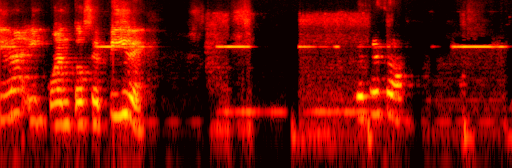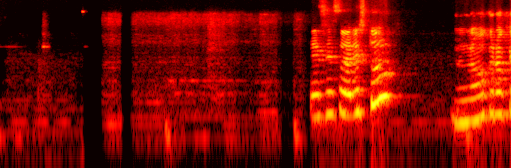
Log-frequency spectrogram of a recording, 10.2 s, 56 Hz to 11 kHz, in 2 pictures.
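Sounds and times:
speech: 0.0 - 1.6, 3.6 - 4.2, 8.2 - 10.2
washing machine electronic beep: 0.9 - 1.4, 2.1 - 3.7, 4.4 - 5.3.

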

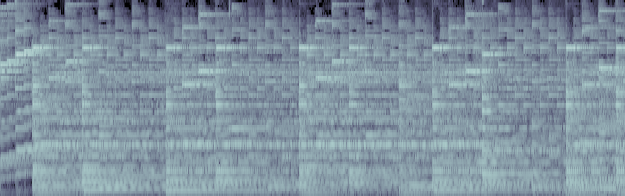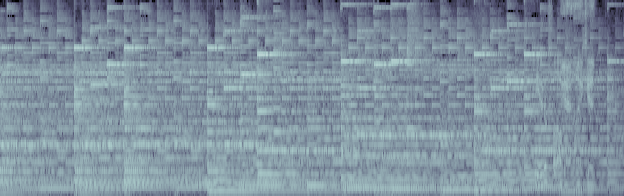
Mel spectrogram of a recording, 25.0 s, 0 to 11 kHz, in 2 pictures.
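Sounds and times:
Nintendo 64 video game music track from 2000: 0.6 - 24.9.

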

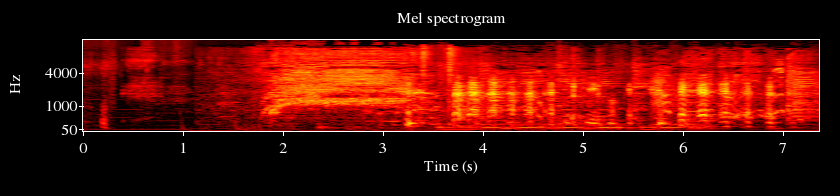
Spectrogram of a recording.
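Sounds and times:
woman screaming high-pitched in background of video: 1.7 - 3.6
rhythmic chuckling and laughter bursts: 3.1 - 7.3.

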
